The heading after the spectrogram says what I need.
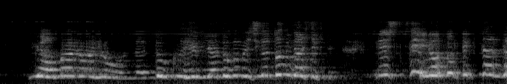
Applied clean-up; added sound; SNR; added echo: neural separator model SepFormer DNS4.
